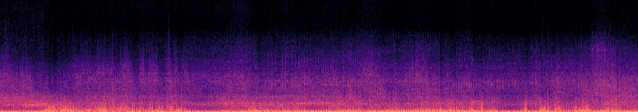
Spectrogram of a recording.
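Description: Wind rushes past loudly as the motorcycle rides.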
